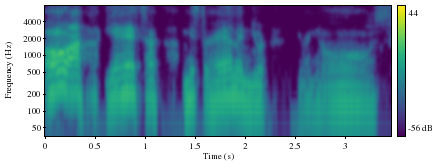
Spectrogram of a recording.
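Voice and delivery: put-on comic-book villain voice. Voicing the comic villain Bloodwork as Peter Lorre. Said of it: "You like the Peter Lorre Bloodwork?".

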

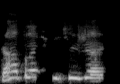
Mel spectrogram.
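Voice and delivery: squeaky, way-up-high, very high-pitched voice. Retelling Troy's reply to his trash talk: high-pitched Troy impression. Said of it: "And he has a high-pitched voice".

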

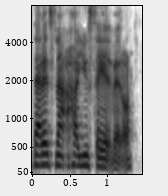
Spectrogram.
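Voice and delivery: ordinary talk

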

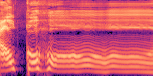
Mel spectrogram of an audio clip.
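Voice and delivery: slow, drawn-out, stretched exclamation. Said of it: "he's like".

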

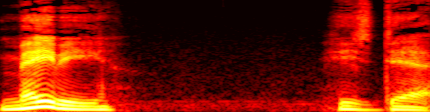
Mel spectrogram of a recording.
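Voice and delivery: still hopeful, upbeat note. Speaker tries the same line a second time, in a hopeful tone. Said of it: "That sounded kind of hopeful too".

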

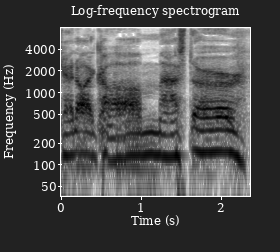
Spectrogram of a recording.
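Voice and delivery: very slow, high, full yell with stretched "come". Voicing a character calling to his master: yelling as loud as he can. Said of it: "yells as loud as he can".

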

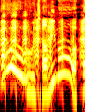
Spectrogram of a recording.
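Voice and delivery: high, loud, gushing ooh. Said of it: "You could have been like".

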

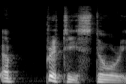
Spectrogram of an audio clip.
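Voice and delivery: ordinary delivery, nothing marked

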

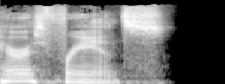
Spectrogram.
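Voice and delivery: laid-on, over-dramatized, strong American accent. Discussing how americans say paris, in a really american accent. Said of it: "I went really American there".

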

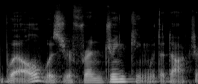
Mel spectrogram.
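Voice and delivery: ordinary talk

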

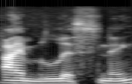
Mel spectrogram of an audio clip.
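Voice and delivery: very low, soft character voice. Recalling a funny scene, speaker quotes a line in a Richard Kind voice. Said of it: "Just in his great Richard Kind voice".

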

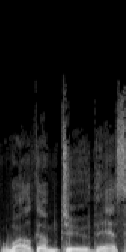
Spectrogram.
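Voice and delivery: imitated robot voice. Describing a video's narration: imitating a robot voice. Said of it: "and it's a robot voice".

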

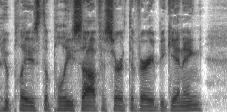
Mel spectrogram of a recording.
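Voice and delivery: ordinary talk

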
